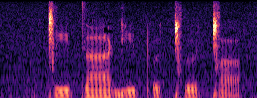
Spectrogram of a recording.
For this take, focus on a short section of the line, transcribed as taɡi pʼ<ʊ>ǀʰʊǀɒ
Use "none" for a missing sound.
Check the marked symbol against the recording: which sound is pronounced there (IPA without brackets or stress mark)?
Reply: ʊ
